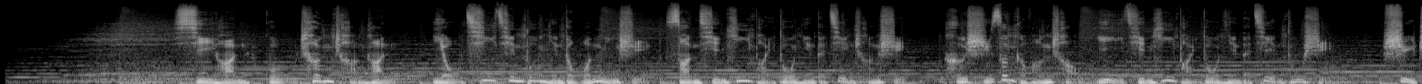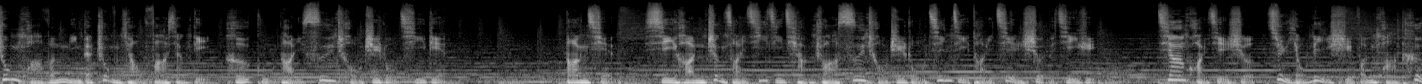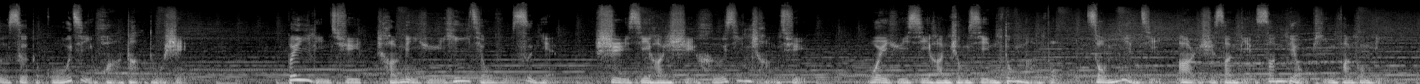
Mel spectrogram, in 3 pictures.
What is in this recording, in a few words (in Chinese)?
男,宣传片; 西安宣传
